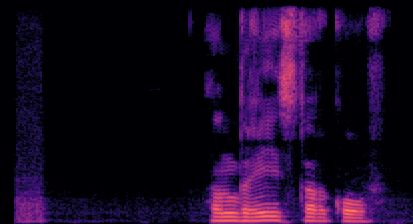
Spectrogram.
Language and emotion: Russian, neutral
